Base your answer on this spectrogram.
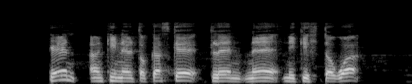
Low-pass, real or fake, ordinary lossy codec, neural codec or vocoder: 7.2 kHz; real; MP3, 48 kbps; none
